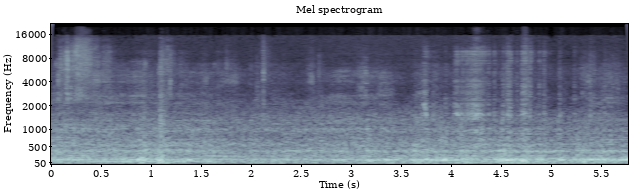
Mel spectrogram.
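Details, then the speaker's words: 2021 Suzuki Swift 1.2 GL Plus petrol at idle: low, soft, even hum, barely audible, no knocking or shaking; smooth normal idle. "สวยถึงล้านแล้วหูนิ่มมากแทบไม่ได้ยินเสียงรถเลยนะโอเครื่องเดินเรียบไม่เขกไม่สั่นนะ"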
